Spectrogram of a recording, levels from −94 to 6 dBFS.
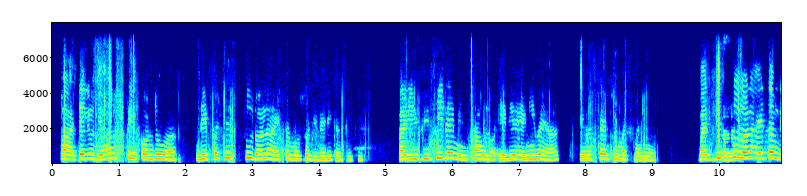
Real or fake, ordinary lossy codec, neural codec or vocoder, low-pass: real; none; none; 7.2 kHz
